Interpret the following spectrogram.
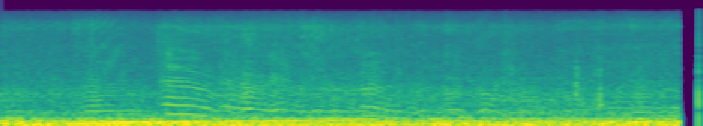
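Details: Honey bees foraging on a warm November day in Minnesota, bringing orange pollen back to store for winter; a continuous buzzing hum with sweeping harmonic glides as bees fly near, cutting off abruptly at the end.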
